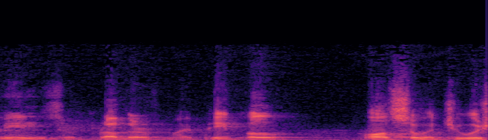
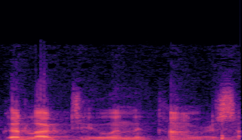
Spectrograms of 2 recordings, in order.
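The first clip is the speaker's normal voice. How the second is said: normal talking voice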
